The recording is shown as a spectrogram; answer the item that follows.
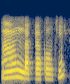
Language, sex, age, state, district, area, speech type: Odia, female, 45-60, Odisha, Ganjam, urban, conversation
